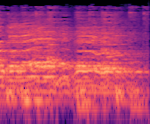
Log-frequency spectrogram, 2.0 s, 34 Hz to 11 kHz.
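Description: Music from a 1950s 78 rpm shellac record: voices singing together in harmony over a band accompaniment, with the narrow, dull top end of an old recording.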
